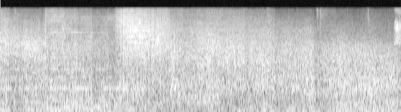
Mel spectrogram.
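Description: TV news headlines theme sting: dramatic music with heavy booming hits and a swelling whoosh about half a second in.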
